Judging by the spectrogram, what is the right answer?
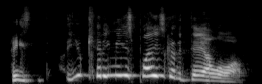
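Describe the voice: A man with an extremely high pitch and a dark, mellow tone talks at a fairly quick pace with very wide pitch swings.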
